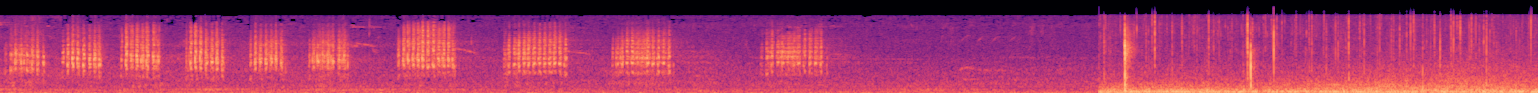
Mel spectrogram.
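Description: Egrets calling: a series of about ten short, harsh croaks over the first eight seconds. About eleven seconds in this gives way to a steady rushing noise with scattered sharp crackles.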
